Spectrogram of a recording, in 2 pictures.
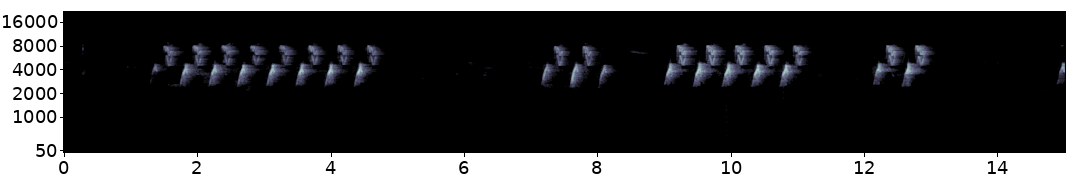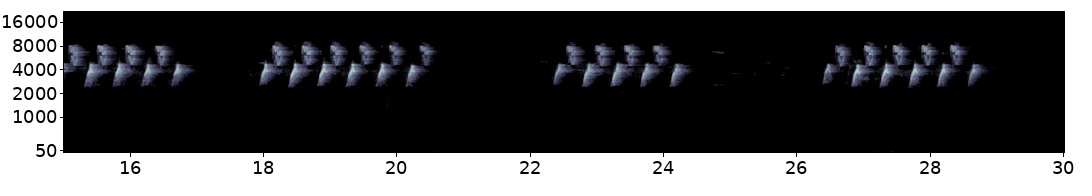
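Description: Japanese tit (Parus minor) singing: short phrases of a high two-note figure repeated quickly several times, the classic 'tsu-pi tsu-pi' song. About eight phrases are separated by pauses of one to two seconds.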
